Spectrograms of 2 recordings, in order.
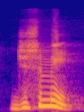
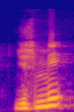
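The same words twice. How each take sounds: The two takes are said the same way.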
